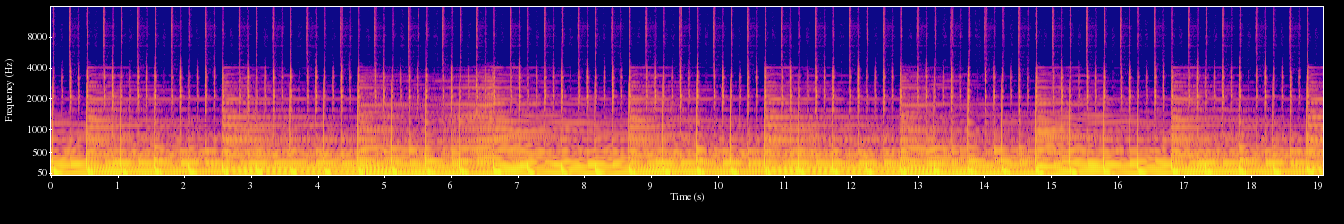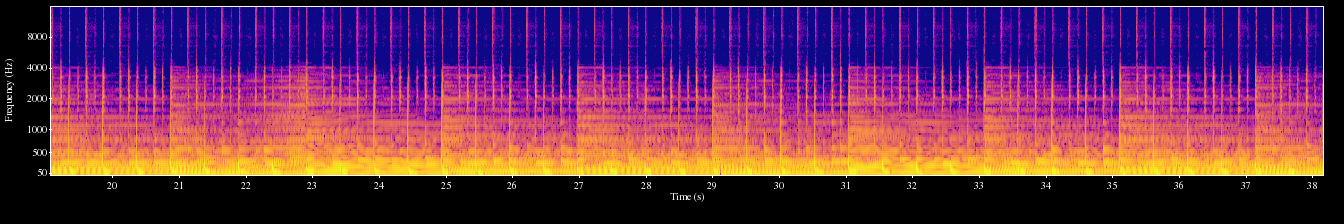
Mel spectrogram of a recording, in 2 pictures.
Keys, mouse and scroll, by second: 7.1 space, 7.9 space, 14.2 space, 16.0 space, 17.0 space, 18.4 ctrl+s, 24.2 ctrl+s, 31.8 ctrl+shift+d.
